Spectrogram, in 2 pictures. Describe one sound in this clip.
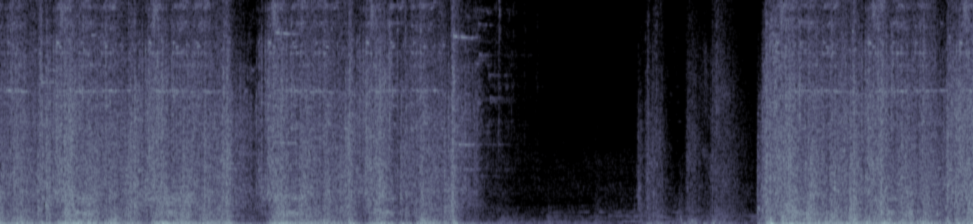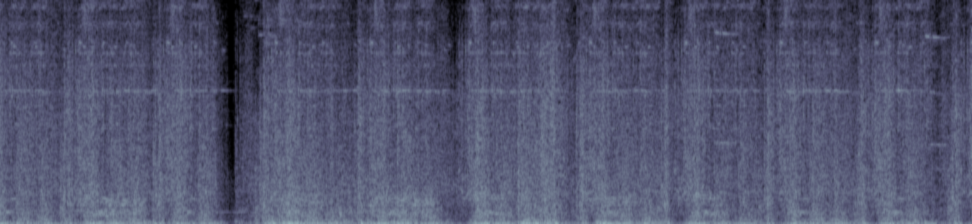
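Magic blasts and impacts crackle in a busy fight.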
